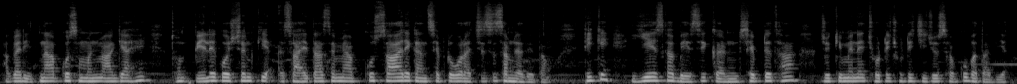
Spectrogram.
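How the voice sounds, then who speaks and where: A man's voice: fairly high pitch, steady tone, brisk, darkish tone. A man teaching a math lesson at a board, who keeps asking his students questions and answering them himself. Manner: repeats questions to the students, coaxing.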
